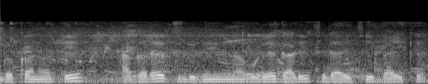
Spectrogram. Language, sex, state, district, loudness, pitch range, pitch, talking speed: Odia, male, Odisha, Malkangiri, -16 LUFS, 110-120 Hz, 115 Hz, 125 wpm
